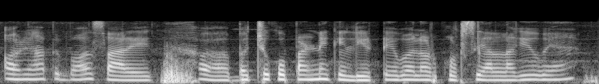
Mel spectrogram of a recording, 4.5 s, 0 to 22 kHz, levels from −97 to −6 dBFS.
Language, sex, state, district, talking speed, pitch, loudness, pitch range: Hindi, female, Bihar, Kaimur, 215 wpm, 215 Hz, -18 LUFS, 195-230 Hz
